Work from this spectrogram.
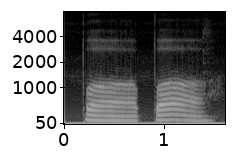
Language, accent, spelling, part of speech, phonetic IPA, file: Persian, Iran, بابا, noun, [bɒː.bɒ́ː], Fa-بابا.ogg
- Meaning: 1. dad, daddy, father 2. grandpa, grandfather 3. fellow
